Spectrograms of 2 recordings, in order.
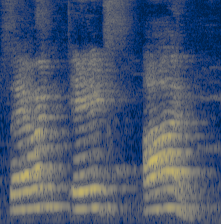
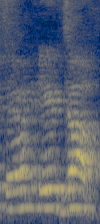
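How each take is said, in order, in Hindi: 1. अंतिम 'आर' की ध्वनि साफ़ तौर पर बोली जाती है। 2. अंतिम 'आर' की ध्वनि छोड़ दी जाती है। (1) "इस तरीके से बोलते हैं" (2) "आर इसमें बोला नहीं जाता"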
